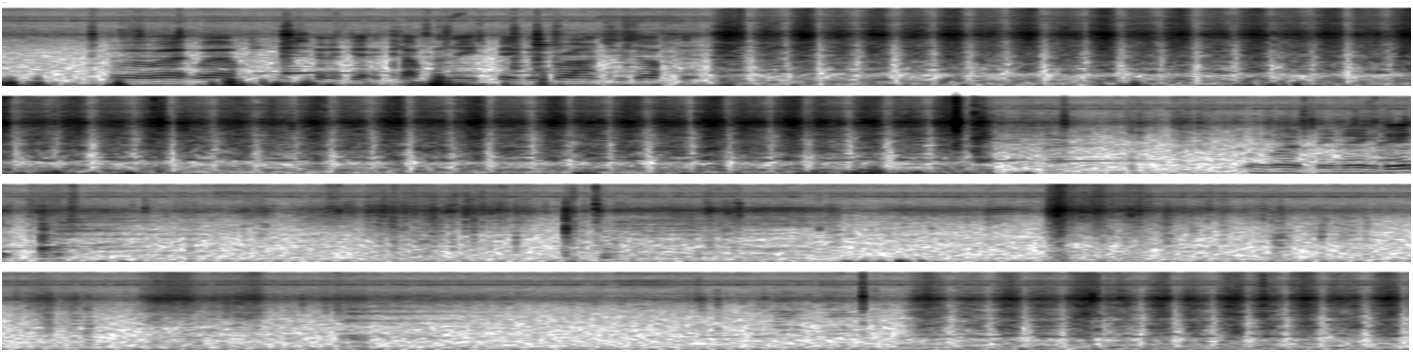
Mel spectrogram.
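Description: A hand saw rasps back and forth through wood in a quick, steady rhythm.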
